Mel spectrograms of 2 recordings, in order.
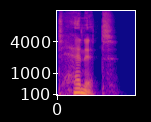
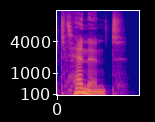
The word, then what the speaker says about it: Tenet: But with that, please be sure that you're pronouncing it Tenet, not Tenant, because Tenant is not a palindrome.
